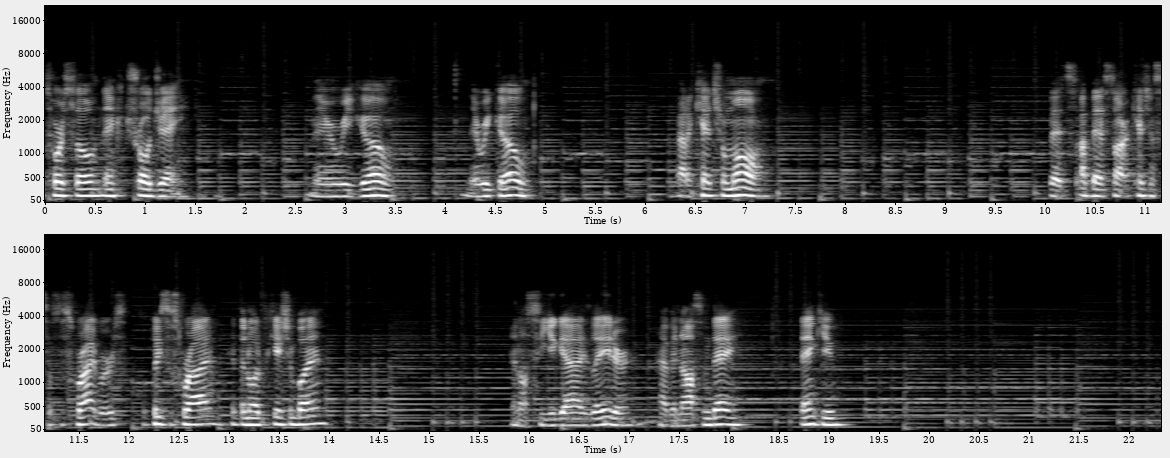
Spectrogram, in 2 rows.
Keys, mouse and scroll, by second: 2.6 ctrl+scroll down 2, 3.1 ctrl+scroll down 3, 4.0-4.3 scroll up 1, 4.0 a, 4.6 middle click, 11.8-13.0 scroll down 2, 12.1 middle click.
